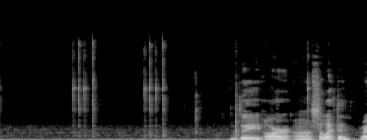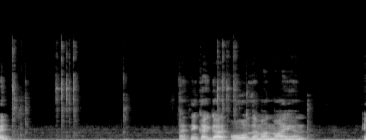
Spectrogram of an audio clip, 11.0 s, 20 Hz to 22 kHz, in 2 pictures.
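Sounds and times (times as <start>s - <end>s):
computer mouse clicks: 1.1s - 1.5s, 2.2s - 3.1s, 5.7s - 7.5s, 8.7s - 9.3s.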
